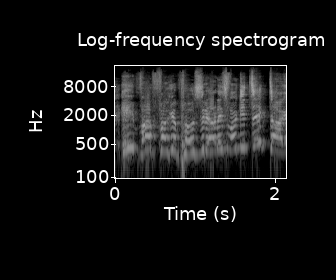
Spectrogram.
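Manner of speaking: fast, high-pitched outraged rant; outraged shout. Real, not acted. Telling viewers the friend posted the clips himself, outraged shout. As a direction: shout the betrayal in a high rush.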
